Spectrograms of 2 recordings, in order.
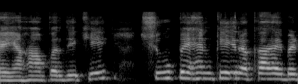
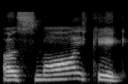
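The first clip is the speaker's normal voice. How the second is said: very slow, each word laid out for pupils; slow dictation; much slower than usual. Shown as a demonstration. Teacher dictating a meaning to pupils, very slow. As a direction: spell out the meaning slowly. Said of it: "उसका क्या meaning है?".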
